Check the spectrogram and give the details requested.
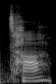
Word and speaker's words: Ta: But about my work, the title of my work is Da or Ta. It's spelled T-A.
